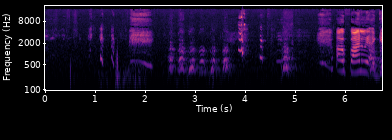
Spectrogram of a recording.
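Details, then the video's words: Kisses, a pet dog, barks at a small turtle hiding in its shell; a quick run of short, uneven barks mixed with a person's laughing speech, plus squeaky whining near the end. "kisses barking at a turtle"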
